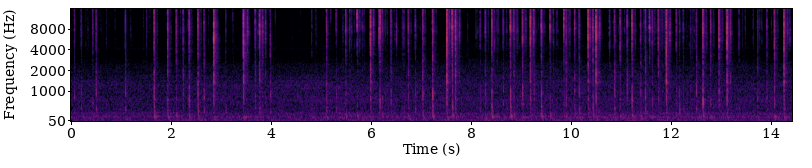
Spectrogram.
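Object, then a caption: Plastic laptop keyboard. Fingertips of both hands tap the keys of a dark plastic chiclet laptop keyboard resting on a wooden desk. Dozens of short, crisp, bright clicks come in an irregular typing rhythm, each dying away almost instantly. A few land louder than the rest over a quiet, steady background.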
